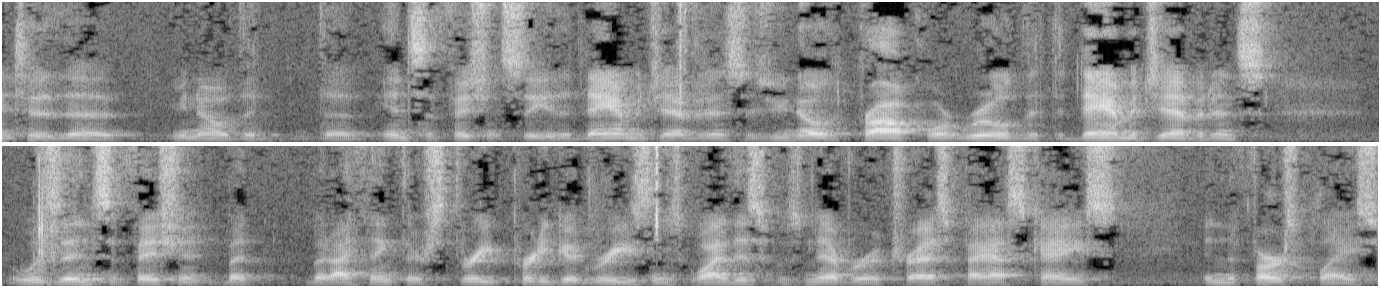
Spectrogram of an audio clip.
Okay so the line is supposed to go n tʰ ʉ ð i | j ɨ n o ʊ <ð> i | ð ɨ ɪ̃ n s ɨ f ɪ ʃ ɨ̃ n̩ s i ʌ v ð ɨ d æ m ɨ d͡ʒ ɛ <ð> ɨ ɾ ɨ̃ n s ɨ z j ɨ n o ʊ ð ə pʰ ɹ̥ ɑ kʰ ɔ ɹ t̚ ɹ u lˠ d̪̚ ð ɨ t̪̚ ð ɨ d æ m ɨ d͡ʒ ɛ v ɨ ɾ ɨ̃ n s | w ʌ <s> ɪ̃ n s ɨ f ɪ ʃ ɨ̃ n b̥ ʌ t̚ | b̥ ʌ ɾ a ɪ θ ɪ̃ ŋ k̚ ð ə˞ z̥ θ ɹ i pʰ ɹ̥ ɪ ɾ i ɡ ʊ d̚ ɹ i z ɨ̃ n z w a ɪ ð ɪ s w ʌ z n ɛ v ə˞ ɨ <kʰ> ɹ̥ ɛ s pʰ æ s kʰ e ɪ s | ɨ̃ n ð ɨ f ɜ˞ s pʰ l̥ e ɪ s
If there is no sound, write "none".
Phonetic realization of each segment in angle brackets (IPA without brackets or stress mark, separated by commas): ð, v, z, tʰ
